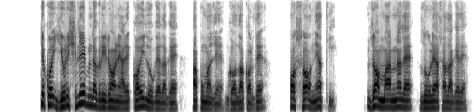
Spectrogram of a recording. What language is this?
Kullu Pahari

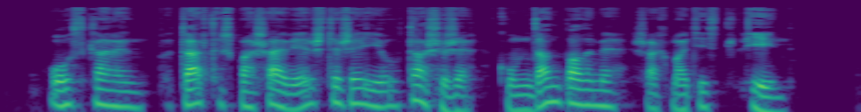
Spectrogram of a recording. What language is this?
Mari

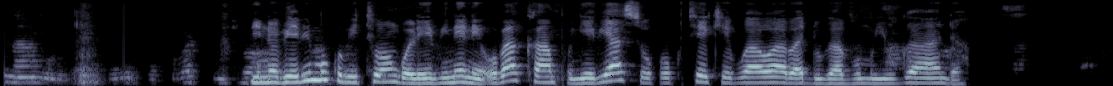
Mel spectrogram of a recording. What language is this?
Ganda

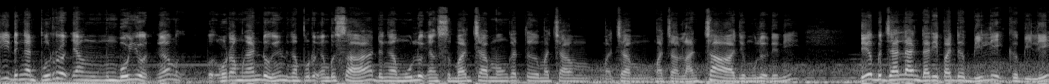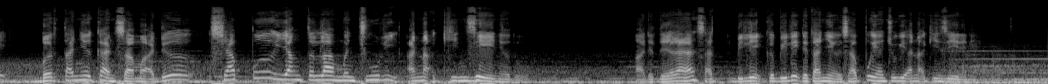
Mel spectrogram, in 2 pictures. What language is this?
Malay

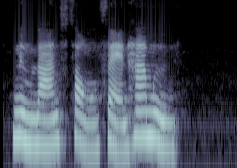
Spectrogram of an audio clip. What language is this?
Thai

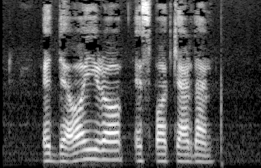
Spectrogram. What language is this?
Persian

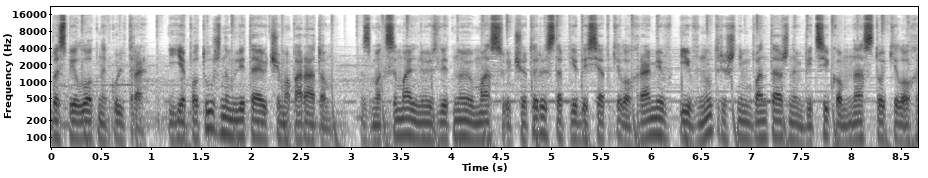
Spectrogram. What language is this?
Ukrainian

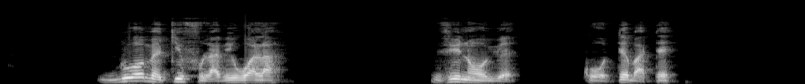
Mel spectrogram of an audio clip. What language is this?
Kwasio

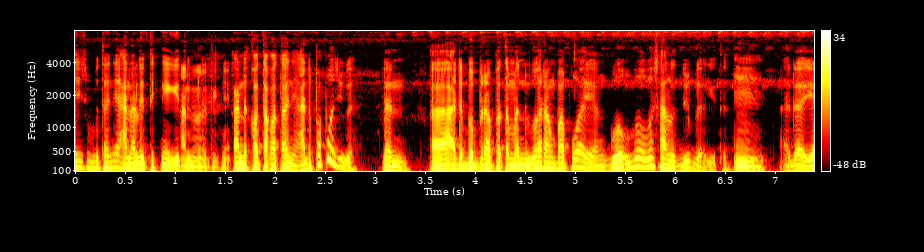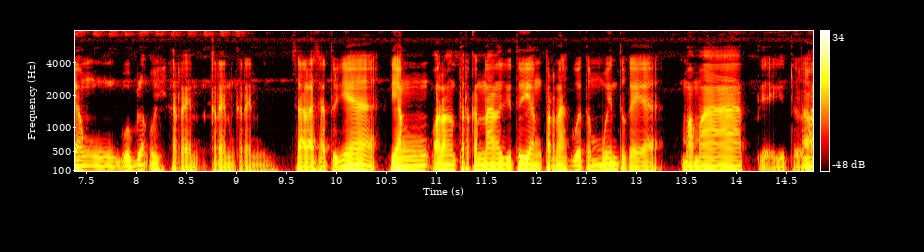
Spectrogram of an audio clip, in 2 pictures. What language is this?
Indonesian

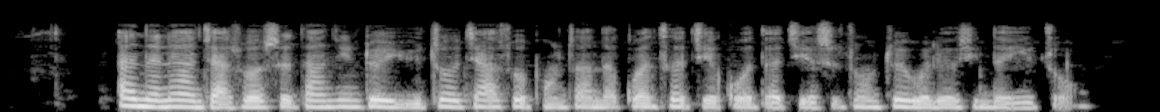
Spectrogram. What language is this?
Chinese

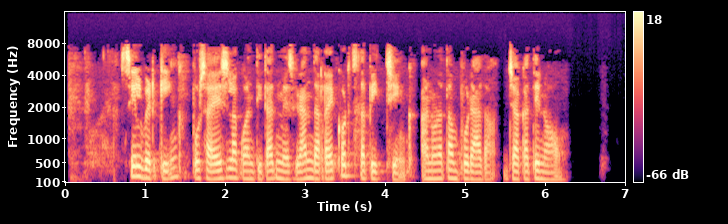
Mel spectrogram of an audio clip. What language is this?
Catalan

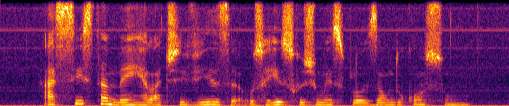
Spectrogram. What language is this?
Portuguese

